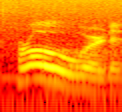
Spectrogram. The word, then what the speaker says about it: froward: It looks like forward, but it's froward. It's spelled F R O W A R D.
